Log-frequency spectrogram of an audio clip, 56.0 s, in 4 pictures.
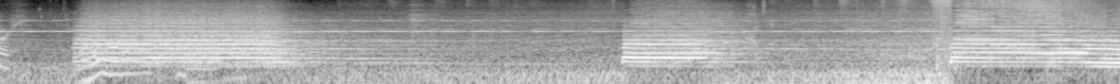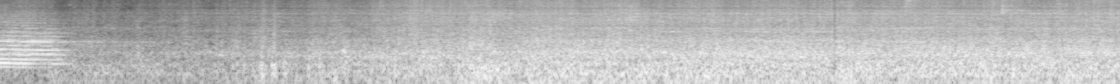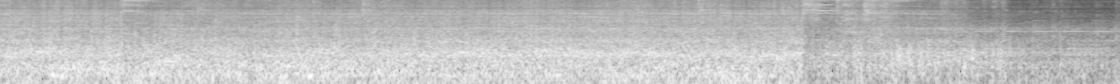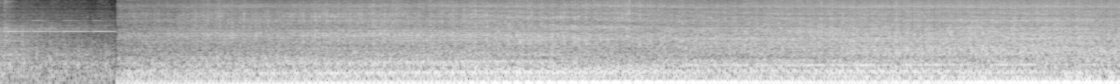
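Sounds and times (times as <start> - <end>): locomotive air horn blasts: 0.9 - 4.4, 7.8 - 9.5, 11.8 - 15.0
train wheels clacking over rail joints: 16.2 - 40.6.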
